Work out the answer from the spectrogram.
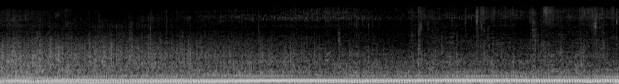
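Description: Ferrari F40's twin-turbocharged 2.9-litre V8 running steadily at low revs, its pitch settling in the first moment and then holding level.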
